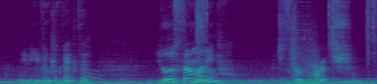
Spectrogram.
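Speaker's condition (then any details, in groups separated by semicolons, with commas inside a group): No condition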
